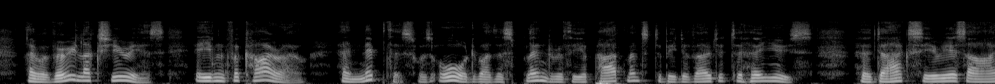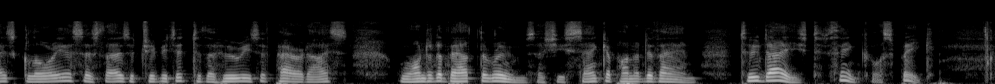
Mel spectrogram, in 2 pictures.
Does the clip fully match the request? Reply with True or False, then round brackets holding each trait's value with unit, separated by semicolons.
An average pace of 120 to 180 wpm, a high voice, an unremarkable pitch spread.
False (155 wpm; 140 Hz; 3.8 semitones)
